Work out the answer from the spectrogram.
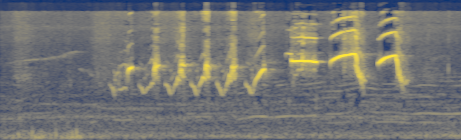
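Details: Oriental magpie-robin lure song to provoke singing and tail opening: a rapid run of six or seven up-and-down chipping notes, then three louder, longer, high whistled phrases, each slurring upward, over a soft low background hum.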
